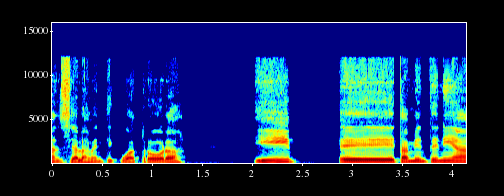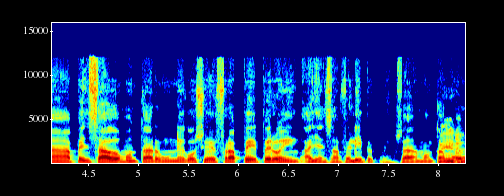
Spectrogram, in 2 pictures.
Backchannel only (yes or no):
no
